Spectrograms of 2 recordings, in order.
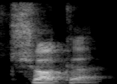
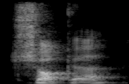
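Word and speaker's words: Csóka: the outside back role so okay so it's chukka uh i got confirmation from the commentator uh his his last name is pronounced chukka and he is hungarian by the way so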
